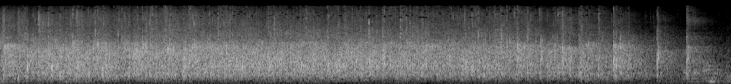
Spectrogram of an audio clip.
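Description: An audience applauds steadily, a dense wash of clapping that holds strong for about six seconds before thinning out to a few scattered claps and fading away.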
